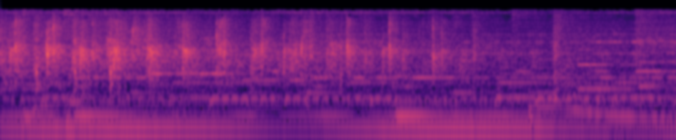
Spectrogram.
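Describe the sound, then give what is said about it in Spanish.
A crowd applauds warmly, dense steady clapping with scattered sharper claps over a low rumbling hum, sustained for several seconds at a fairly loud, even level. “¡Eso! Un aplauso caluroso, ¿eh?”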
